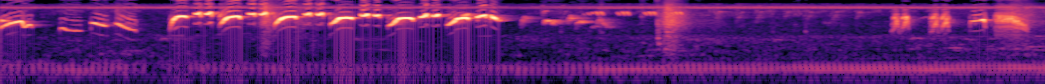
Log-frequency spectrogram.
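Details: Chinese hwamei, two months caged, singing in the morning: a lively sequence of upswept whistled notes repeated about twice a second, fading into sparse softer calls over a low mechanical hum.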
